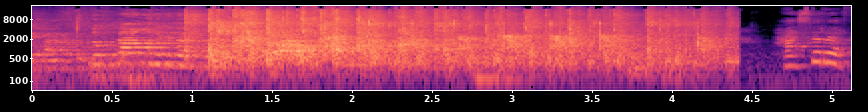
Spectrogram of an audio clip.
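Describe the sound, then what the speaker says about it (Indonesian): Students in a classroom clap together in one loud burst of about three seconds, with children's voices just before and a speaking voice right after it stops. "tepuk tangan kita semua"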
